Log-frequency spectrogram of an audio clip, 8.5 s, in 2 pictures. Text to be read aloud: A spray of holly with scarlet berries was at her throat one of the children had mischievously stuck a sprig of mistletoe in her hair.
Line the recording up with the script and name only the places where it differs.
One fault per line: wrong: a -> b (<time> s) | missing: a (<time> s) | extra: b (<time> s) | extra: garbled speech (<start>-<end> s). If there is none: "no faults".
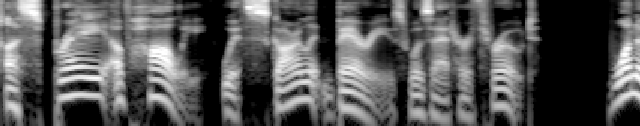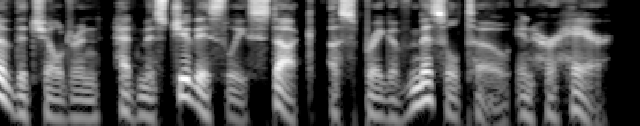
no faults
